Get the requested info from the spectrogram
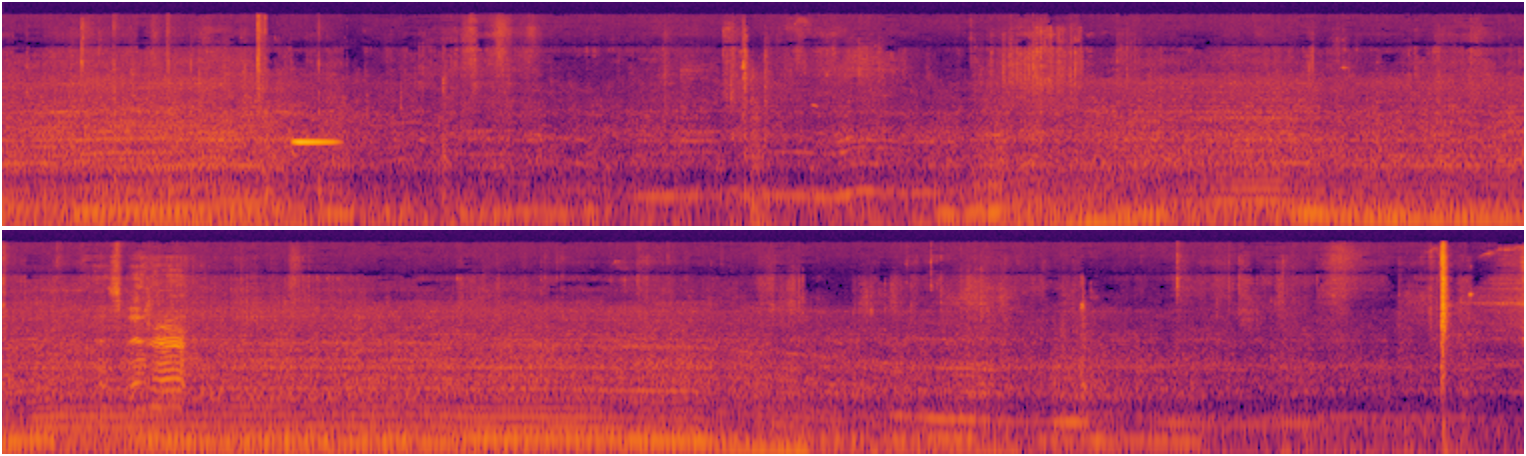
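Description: Lorry's diesel engine running under the cab as the truck manoeuvres slowly, its note rising and falling with the throttle. A short rising whine sounds about halfway through.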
